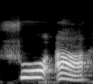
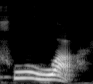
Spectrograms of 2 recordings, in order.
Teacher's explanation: দুটি স্বরধ্বনি যখন পাশাপাশি থাকে তখন উচ্চারণের সুবিধার জন্য ব-শ্রুতি ঘটে থাকে।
